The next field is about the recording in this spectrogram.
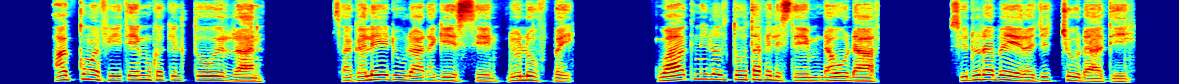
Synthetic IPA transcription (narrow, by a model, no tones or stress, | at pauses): ʔɐkːʊmɐfiːt̪ʼe̞ːmʊkɐkʼɪlt̪ʼuːɪrːaːn | sɐɡɐle̞ːd̪uːlaːᶑɐɡe̞ːsːe̞ːnd̪ɔluːfbɐʔɪ̥ | waːkʼnɪlɔlt̪o̞ːt̪ɐfɪlɪs̬t̪ʼeːmᶑɐʔuᶑaːf | sɪd̪ʊɾɐbɐʔeːɾɐd͡ʒɛt͡ʃːuːᶑaːt̪iː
